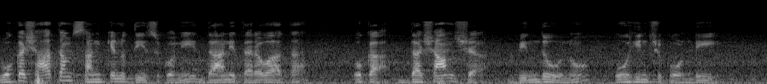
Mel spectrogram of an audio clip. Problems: constant background noise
